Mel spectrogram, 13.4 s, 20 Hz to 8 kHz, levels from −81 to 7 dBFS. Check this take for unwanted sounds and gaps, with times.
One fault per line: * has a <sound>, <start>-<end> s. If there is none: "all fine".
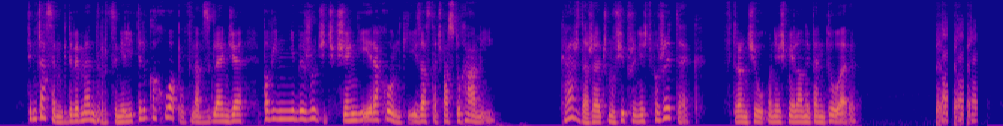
* has a laugh, 12.5-13.0 s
